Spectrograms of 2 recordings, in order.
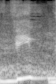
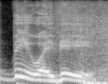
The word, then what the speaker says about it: BYD: ¿Los VID? – ¿VID? ¿No es BYD? – Nada que ver. Se escribe BYD, pero se dice BYD.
